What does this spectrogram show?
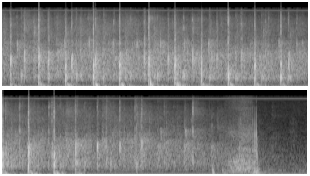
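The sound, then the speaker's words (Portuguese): A crowd at a city council session, including councillors, stands and applauds a group of young people, with sharp, dense claps overlapping in a steady burst for about five and a half seconds before stopping abruptly. No one speaks. “Então, eu convido a todos que possamos ficar em pé e aplaudir esses jovens.”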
